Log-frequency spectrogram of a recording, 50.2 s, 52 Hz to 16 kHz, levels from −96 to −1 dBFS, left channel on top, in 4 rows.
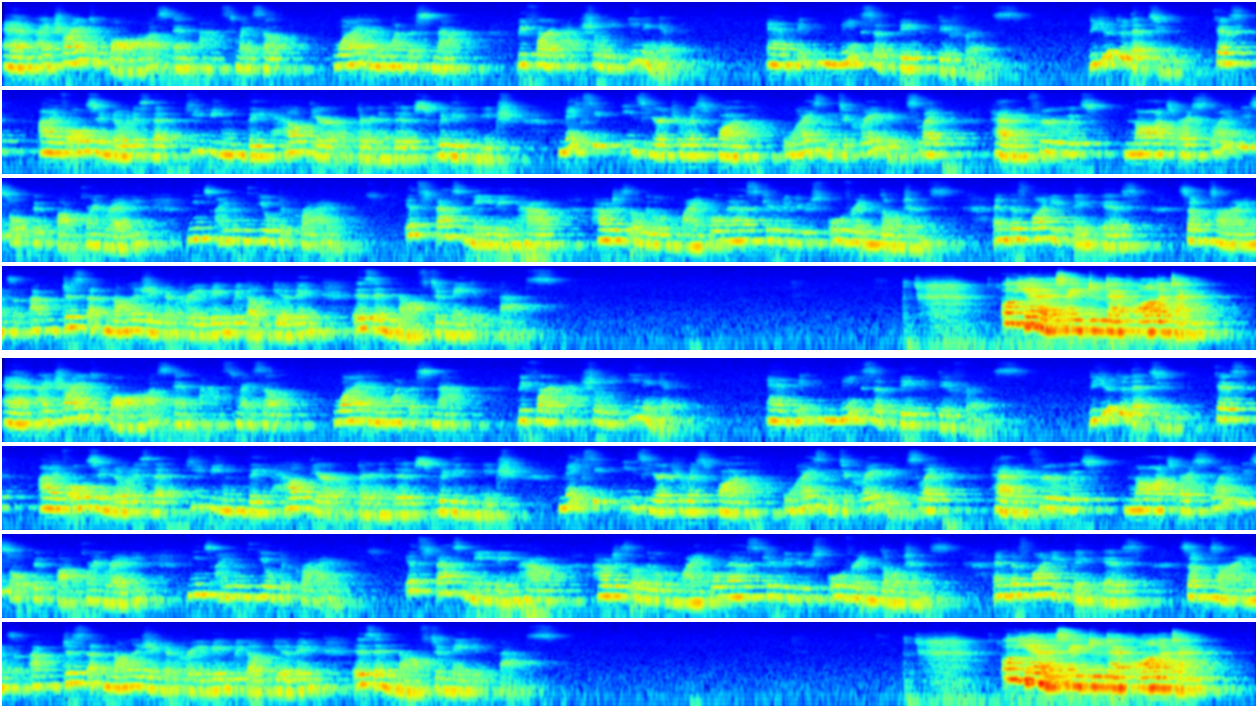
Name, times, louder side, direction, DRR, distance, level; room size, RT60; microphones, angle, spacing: voice 1, 0.0-2.7 3.3-4.5 5.1-6.7 7.6-7.9 8.1-10.1 10.9-11.8 12.1-12.4 12.9-21.9 22.4-23.5 23.8-28.4 28.7-28.8 29.1-42.3 42.6-43.1, left 1 dB, 20° left, -6 dB, 0.4 m, -36 dB
voice 2, 46.7-47.2 47.6-49.4, equal, 50° left, -3 dB, 0.8 m, -22 dB
3.9 x 3.1 x 2.3 m, 1.0 s
head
